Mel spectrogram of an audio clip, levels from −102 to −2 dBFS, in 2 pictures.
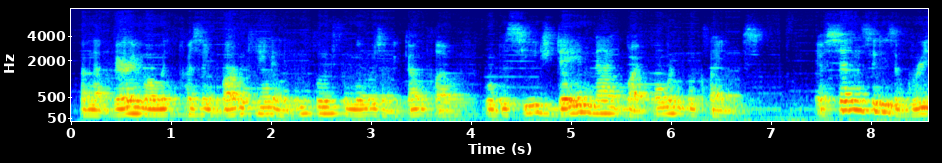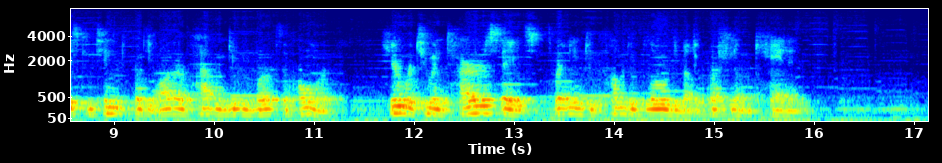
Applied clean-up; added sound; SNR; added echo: neural separator model SepFormer DNS4.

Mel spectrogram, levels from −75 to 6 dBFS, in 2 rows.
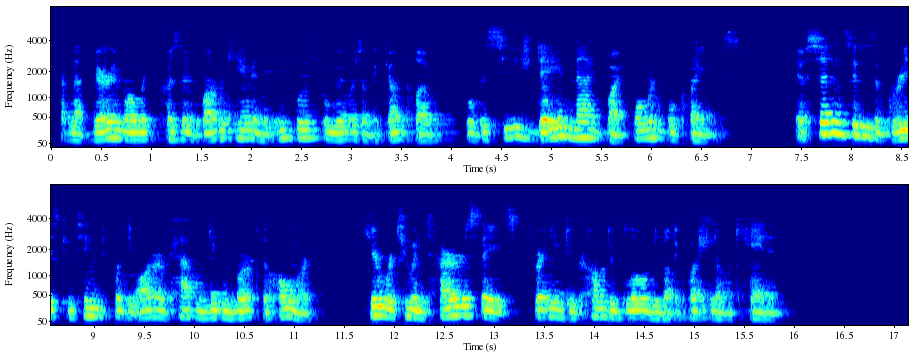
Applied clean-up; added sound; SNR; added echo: neural mask model DeepFilterNet 3.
